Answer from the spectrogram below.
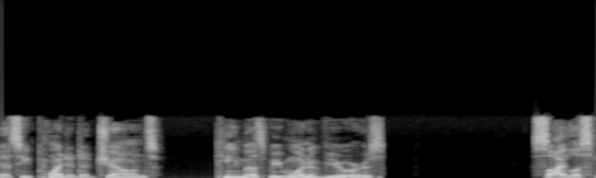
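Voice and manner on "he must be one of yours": high, lazy surfer-dude voice; stoned surfer dude. Acted. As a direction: play the bloodshot California surfer. Casey teasing.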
